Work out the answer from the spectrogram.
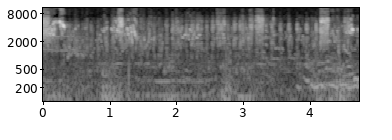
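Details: Several budgerigars chattering as they eat: quiet, continuous high twittering, with brighter sharp chirps near the start and end.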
